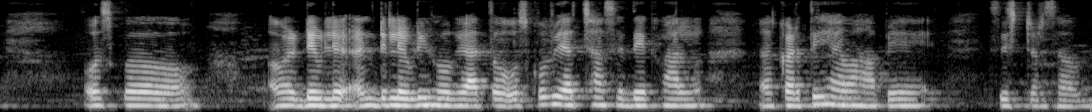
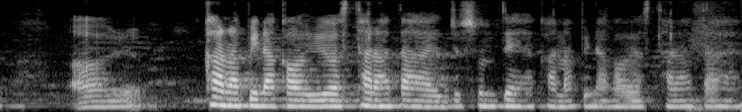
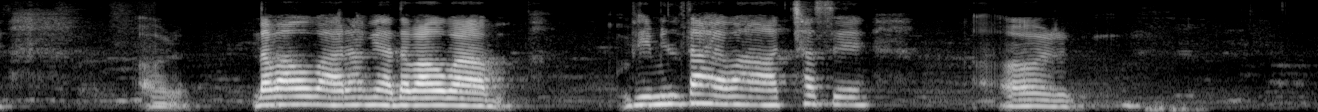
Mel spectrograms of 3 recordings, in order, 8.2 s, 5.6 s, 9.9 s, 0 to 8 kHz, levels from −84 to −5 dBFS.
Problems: background conversations at intervals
